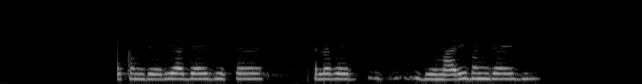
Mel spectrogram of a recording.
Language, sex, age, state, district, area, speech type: Hindi, female, 60+, Uttar Pradesh, Sitapur, rural, conversation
